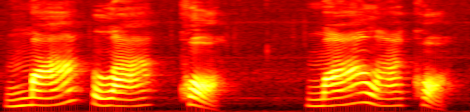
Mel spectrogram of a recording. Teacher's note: But first and second O is unstressed. So we read them like A.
